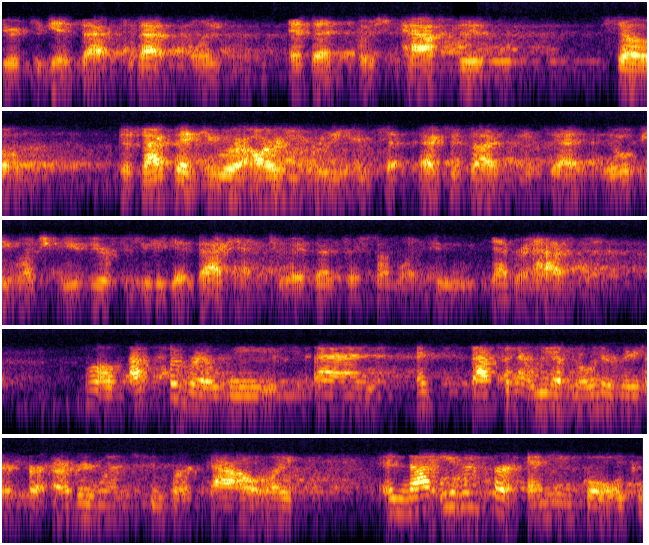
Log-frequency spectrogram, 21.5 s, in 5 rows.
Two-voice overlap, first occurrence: none

